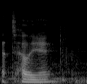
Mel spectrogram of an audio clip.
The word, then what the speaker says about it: Atelier: simply the ball eventually that is how you pronounce that right Atelier okay let's talk to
